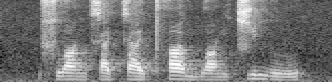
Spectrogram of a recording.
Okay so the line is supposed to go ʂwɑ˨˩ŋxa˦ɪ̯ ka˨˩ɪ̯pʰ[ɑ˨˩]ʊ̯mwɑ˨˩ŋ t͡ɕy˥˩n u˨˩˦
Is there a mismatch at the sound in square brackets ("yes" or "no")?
yes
